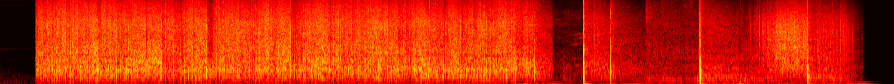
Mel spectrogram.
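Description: Firecrackers crackling in a dense, continuous loud barrage during Diwali celebrations in Tamil Nadu, followed by a quieter stretch punctuated by a few sharp single bangs and a brief renewed burst of crackling.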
